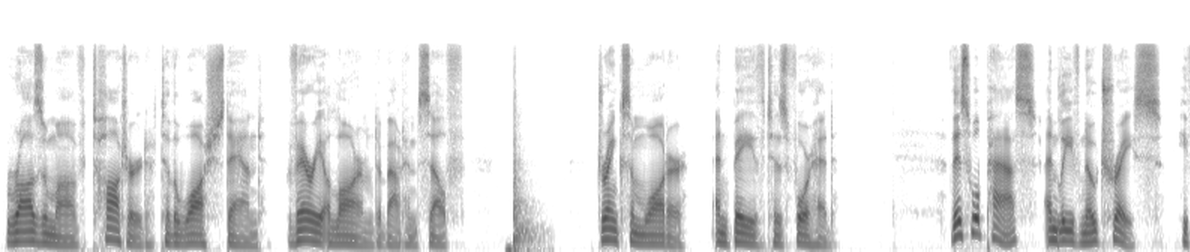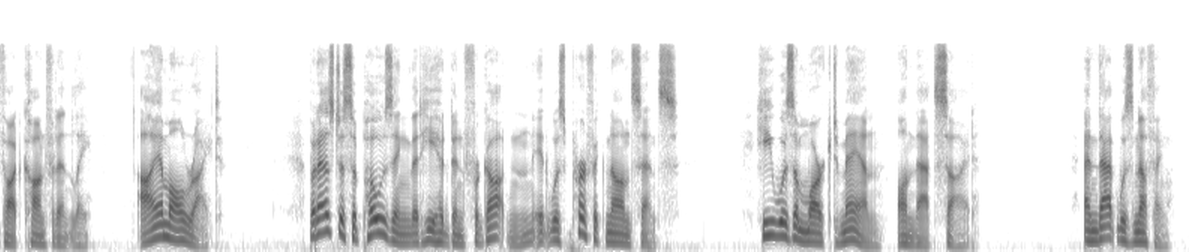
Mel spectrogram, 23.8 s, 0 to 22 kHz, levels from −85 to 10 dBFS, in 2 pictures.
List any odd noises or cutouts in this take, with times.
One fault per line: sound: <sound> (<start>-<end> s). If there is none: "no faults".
sound: thud (5.0-5.5 s)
